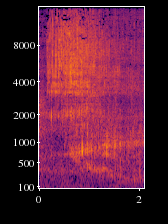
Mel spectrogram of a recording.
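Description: Water running from a tap into a drinking glass, a faint, steady splashing trickle that continues without pause and with no talk.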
